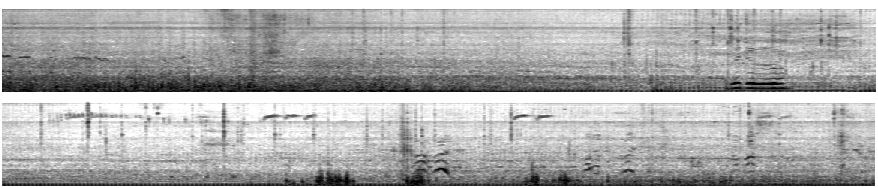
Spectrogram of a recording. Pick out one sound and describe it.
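A motorbike engine hums steadily up close.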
